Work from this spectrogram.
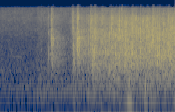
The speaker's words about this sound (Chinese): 今儿我站这儿规规矩矩说上一段， 嗯 你要爱听，您给我鼓鼓掌。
